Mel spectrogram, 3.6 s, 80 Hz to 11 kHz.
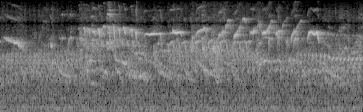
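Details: Female American Singer canary, a white proven hen from 2009 that raised young the previous year, singing after the molt: a high, sweet little song of rapid warbled and chirping notes, sliding up and down.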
